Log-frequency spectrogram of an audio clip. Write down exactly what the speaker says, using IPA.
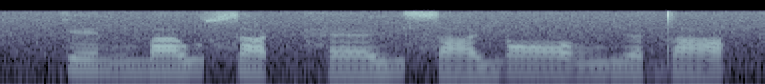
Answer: k e˧˩ n m a˩˧ w s a˧˩ k̚ h ɛː˩˧ j s a˩ j ɔː˧˩ ŋ i˩ ə̯ d a˧˩

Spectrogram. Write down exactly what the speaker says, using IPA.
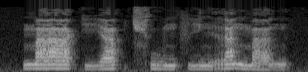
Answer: m aː˥˩ k i˦˥ a̯ | t͡ɕʰ u˧ n f i˧ n r a˥˩ n m a˨˩ n

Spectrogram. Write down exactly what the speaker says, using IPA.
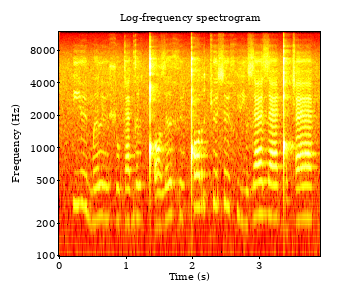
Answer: j y˦˨ m ɘ˧ l y˨ ʃ u˨ ɡ æ˧ ɡ ɘ˧ l ǃʼ ɔ˨ z ɘ˧ x y˨ ǃ ɔ˦ r c y˦ s y˨˦ x vʲ u˨ z æ˦ z æ˦ ɡ͡ǃ ə˨ c æ˦

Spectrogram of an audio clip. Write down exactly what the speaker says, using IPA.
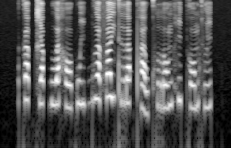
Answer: k a˥˩ p̚ t͡ɕ a˦˥ p̚ w u˦˥ a̯ h ɔː˧ k w i˦˥ ʔ b ɯ˥˩ a̯ f a˥˩ j t r a˦˥ ʔ pʰ a˨˩ w kʰ r ɔː˦˥ ŋ h i˥˩ t̚ k ɔː˦˥ m kʰ l i˦˥ t̚

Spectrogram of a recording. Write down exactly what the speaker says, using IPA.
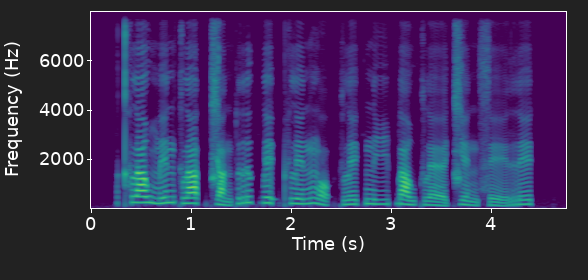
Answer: kʰ l a˥˩ w m e˥˩ n k l a˥˩ t̚ t͡ɕ a˩˦ n p r ɯ˥˩ k̚ l e˥˩ ʔ pʰ l e˦˥ n ŋ ɔ˨˩ ʔ k l e˦˥ k̚ n iː˦˥ p̚ l a˧ w k l ɛː˩˦ t͡ɕ e˨˩ n s eː˩˦ r e˥˩ k̚

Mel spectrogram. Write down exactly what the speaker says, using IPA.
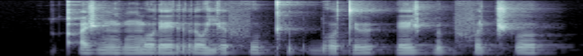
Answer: qʼ e ʒ ŋ͡m o ŋ͡m o ɾ e r o j e f u kʼ i p ɡ͡b o t ʉ | e ʒ k͡p ʉ p f ə t͡ʃʼ ʊ

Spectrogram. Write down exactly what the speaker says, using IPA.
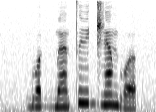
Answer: ɡʷ ɛ˨ ɡ͡b ɛ̃˨ t i˦ d͡ʒ ɛ̃˦ ɡʷ ə˨

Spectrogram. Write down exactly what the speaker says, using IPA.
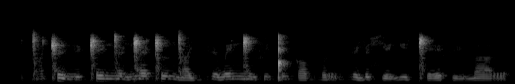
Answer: ɡ͡ǀ a˧ ǁ ʏ˥˩ ɲ y˩ ǁ e˥ ŋ͡ǀ ʏ˥˩ ŋ͡ǁ ɛ˥ ǁ ɯ˧ ŋ͡ǀ a˩ j bʱ ʏ˥˩ w e˥ ŋ͡ǁ i˥˩ f i˥˩ ǃ i˥˩ k ɒ˩˥ bʱ o˧ r bʱ ʏ˥˩ j ʏ˥ ç e˩ ʎ i˥˩ ǁ e˩˥ f y˩ m a˧ r

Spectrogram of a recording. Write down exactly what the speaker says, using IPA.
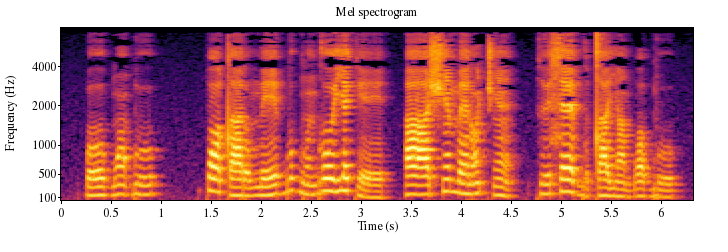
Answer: k͡p oː˨ b ɔ̃˧ ɓ u˧ | p ɔ˦˨ t a˨ ɾ o˨ m eː˨˦ b o˦ ɡʷ ɛ̃˨˦ ɡ oː˦ j ɛ˦ k eː˨ | aː˧ ʃ ɛ̃˦ m ɛ˧ ɾ ɔ̃˦ t͡ʃ ɛ̃˦˨ | k ɨ˨˦ s ɛ˦˨ ɡʷ ɨ˨ t a˧ j ã˨ b ɔ˨ b u˨

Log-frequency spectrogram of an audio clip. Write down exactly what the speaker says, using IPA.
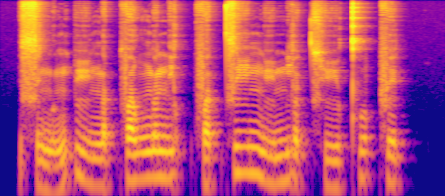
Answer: s ɪ˨˩ ŋ ʊ˨˥ ŋ p yː˨ ŋ ɐ˨ t̚ f ɐ˥ w ŋ ɵ˥ n j ʊ˨˥ k̚ f ɐ˨˥ t̚ t͡s iː˥ ŋ yː˨˧ m j ɵ˨ t̚ t͡sʰ yː˨ kʷʰ ɐ˥ p̚ f ɪ˧ k̚

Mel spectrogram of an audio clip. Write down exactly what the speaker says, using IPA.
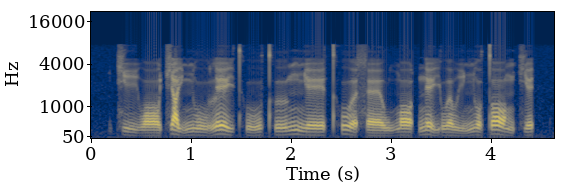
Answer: t͡ɕ iː˧˩ ʋ ɔː˩ t͡ɕ a˥˨ j ɲ uː˧˩ l eː˥˨ j t̪ʰ uː˩˧ t̪ʰ ɯː˧˥ ŋ ɲ eː˧ t̪ʰ u˥˨ ə̯ s ɛː˩ w ŋ ɔː˧ t̚ n e˥˨ j u˧ ə̯ ʋ i˩ ɲ o˥˨ t̪ ɔː˥˨ ŋ t͡ɕ e˧˥ t̚

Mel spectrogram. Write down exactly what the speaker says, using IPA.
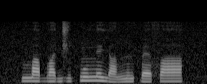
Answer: m a˧ b a˧ d͡ʒ i˧ k͡p ũ˦ n e˦ j a˧ n ĩ˧ k͡p ɛ˧ f a˦

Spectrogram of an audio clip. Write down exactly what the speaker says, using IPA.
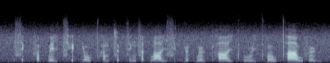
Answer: s ɪ˨ k̚ f ɐ˨˥ p̚ w e˧ j t͡sʰ ɪ˥ k̚ j o˨˥ w t̪ʰ ɐ˧ m t͡s ɵ˨ t̚ s ɪ˨ ŋ s ɐ˥ t̚ w aː˧ j s ɪ˨ k̚ j ɵ˧ t̚ w ɵ˧ ɥ pʰ aː˧ j t̪ʰ uː˨˧ j t̪ʰ o˥ w t̪ʰ aː˥ w f ɵ˧ ɥ

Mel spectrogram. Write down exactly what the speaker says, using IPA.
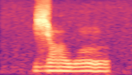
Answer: ʑ ɑ w ɔ̃ ʊ̯

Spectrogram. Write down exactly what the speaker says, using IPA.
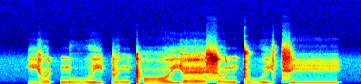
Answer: j ɵ˨˥ t̚ n̪ uː˨˥ j p ɪ˨ ŋ pʰ ɔː˨˧ j ɛː˨ s ɵ˨˥ n t̪ uː˨˩ j t͡s iː˥

